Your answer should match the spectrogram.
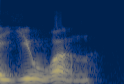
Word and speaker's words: Johan: Oh, it's very soft in Swedish. It's you say Johan. It's almost like a girl's name, I think.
